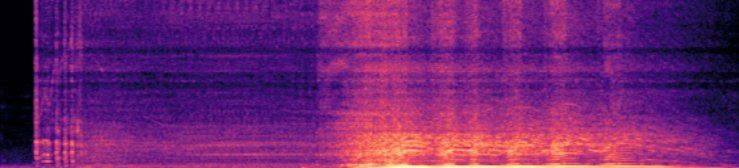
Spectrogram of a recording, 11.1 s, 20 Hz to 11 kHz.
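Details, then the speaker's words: 2012 Mazda 3 2.0L Skyactiv just after swapping the stock air intake for an HPS short ram air intake: engine starts, idles evenly, then revs smoothly to just over 5,000 rpm and back with audible intake noise, no knock or rattle; normal revving. "What was that? That sounds better. You can hear the intake."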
